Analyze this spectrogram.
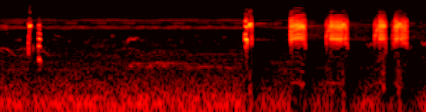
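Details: Black francolin call: two sharp clicks, then a pause, then a harsh, grating rhythmic series of four buzzy bursts. A steady high insect-like hum runs underneath.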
